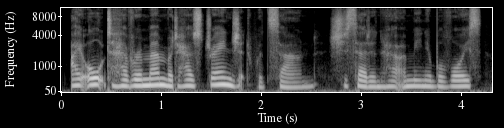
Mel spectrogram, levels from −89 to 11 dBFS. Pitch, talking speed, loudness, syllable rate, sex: 190 Hz, 220 wpm, -17 LUFS, 6.0 syllables/s, female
